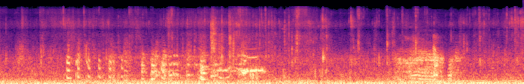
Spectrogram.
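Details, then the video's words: Backyard hens and roosters snacking on Thanksgiving; bursts of rapid stacked clucks near the start and end, with chatter in between over a strong low rumble. "Backyard Chickens Thanksgiving Snacking Sounds Noises Hens Clucking Roosters Crowing!"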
